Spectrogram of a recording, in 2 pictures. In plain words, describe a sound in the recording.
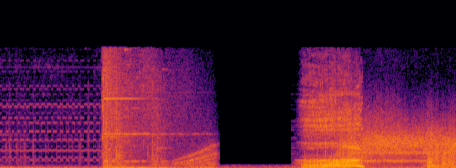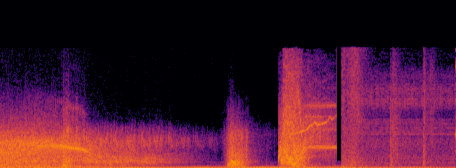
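A loud burst of energy roars.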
